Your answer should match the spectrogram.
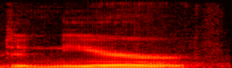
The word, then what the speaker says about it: denier: It's like a 500 denier. Denier, I think is how that's pronounced.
